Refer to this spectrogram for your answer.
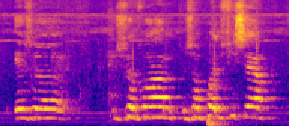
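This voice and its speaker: In a room with audible echo and light background noise, a woman speaks at a high pitch. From Saint-Martin. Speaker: activist and candidate. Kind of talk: campaign speech. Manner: passionate.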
